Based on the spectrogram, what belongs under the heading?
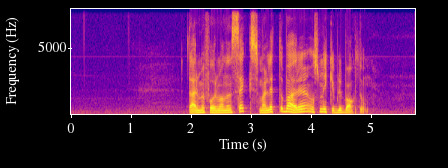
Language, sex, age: Norwegian, male, 21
